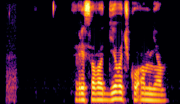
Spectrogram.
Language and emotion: Russian, neutral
